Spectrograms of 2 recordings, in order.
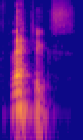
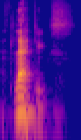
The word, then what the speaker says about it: athletics: be the first secondary Athletics Athletics second syllable Athletics and then we got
